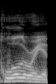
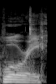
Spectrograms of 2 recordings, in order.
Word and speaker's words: Woolery: What did they rhyme with Woolery? Tomfoolery? – Tomfoolery! Yes, they did! They rhymed Tomfoolery with Chuck Woolery.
